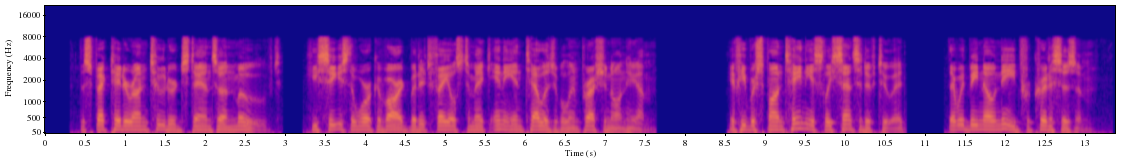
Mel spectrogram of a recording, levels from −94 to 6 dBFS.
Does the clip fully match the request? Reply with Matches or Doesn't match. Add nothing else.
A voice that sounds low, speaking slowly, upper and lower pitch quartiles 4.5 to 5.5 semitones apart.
Doesn't match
